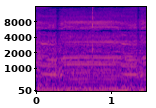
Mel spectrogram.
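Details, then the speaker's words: Zeltex ZX101C portable near-infrared octane analyzer, built-in thermal printer printing old and new slope/bias values after slope entry; soft high-pitched paper-feed whir with faint ticks, normal printing. "if I can zoom in on this for you as well is printing out the old slope and bias which are zero and one which are the default values"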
